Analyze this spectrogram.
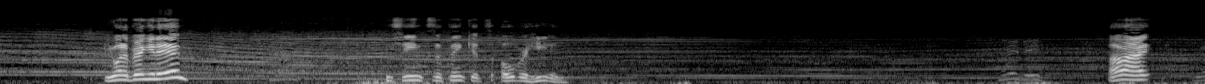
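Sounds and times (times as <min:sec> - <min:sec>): model plane engine drone: 0:00.0 - 0:12.0.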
